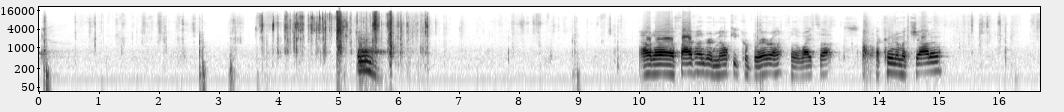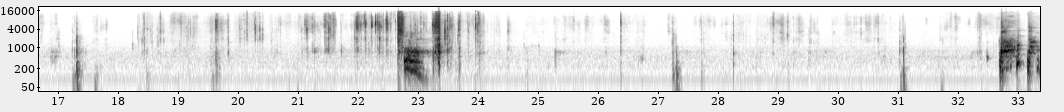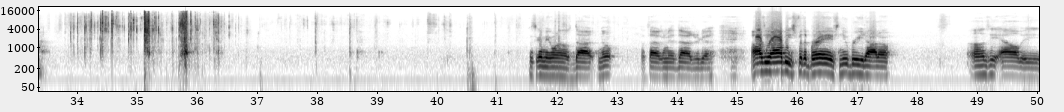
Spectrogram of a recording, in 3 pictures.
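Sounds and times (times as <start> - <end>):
wrappers tearing and crinkling: 3.6 - 6.7, 18.3 - 24.5, 33.7 - 36.9.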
